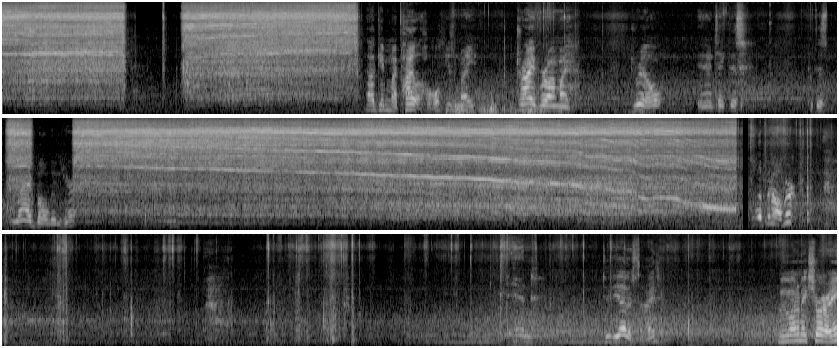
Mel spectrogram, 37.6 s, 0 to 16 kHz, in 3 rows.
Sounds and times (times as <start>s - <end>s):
Speech: 5.5s - 7.1s, 7.7s - 8.6s, 9.4s - 11.2s, 12.1s - 13.6s, 23.8s - 24.5s, 32.6s - 33.2s, 34.0s - 35.0s, 36.7s - 37.5s.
